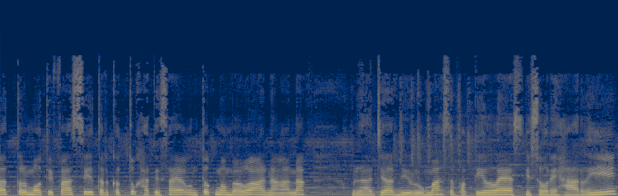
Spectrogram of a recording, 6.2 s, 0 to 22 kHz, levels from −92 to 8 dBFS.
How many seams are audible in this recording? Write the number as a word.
one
